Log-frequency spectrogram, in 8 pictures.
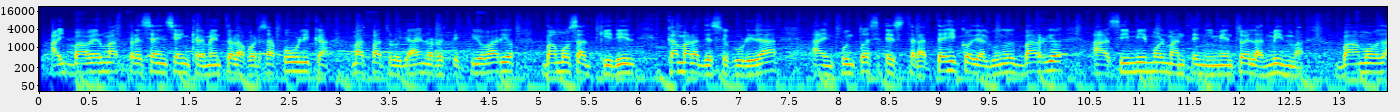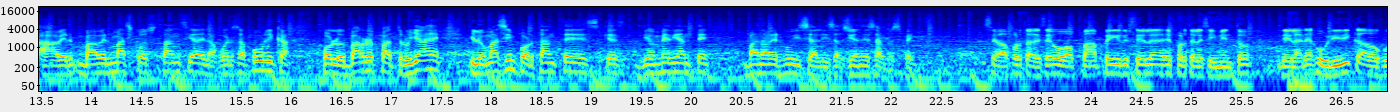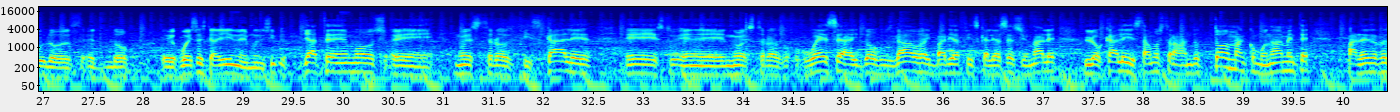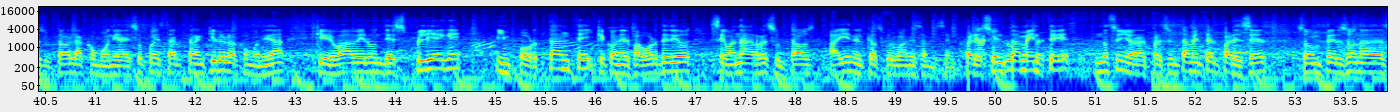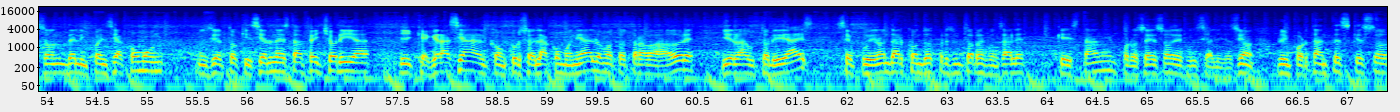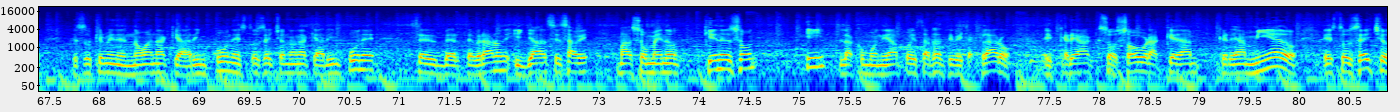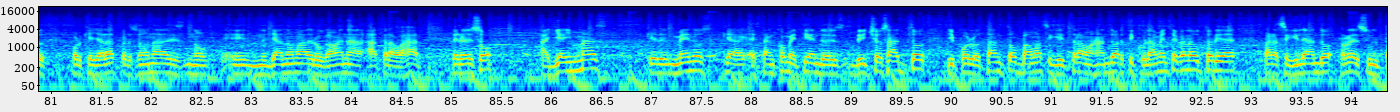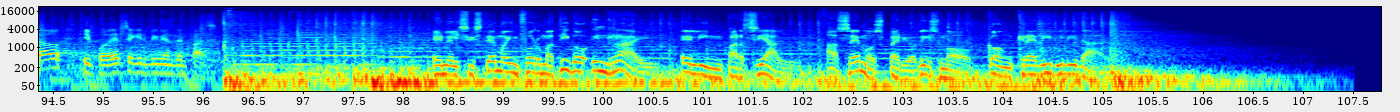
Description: Luis Trujillo Osorio, alcalde del municipio de San Vicente del Caguan, explicó que estas medidas se dan como respuesta a los hechos de alteración del orden público sucedidos durante las últimas semanas.
03_ALCALDE_LUIS_TRUJILLO_SEGURIDAD.mp3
